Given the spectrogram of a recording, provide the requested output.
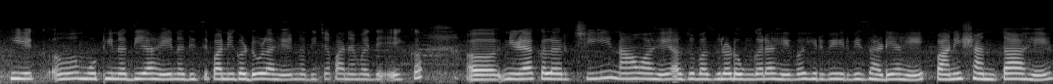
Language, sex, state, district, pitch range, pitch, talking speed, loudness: Marathi, female, Maharashtra, Nagpur, 240-255 Hz, 250 Hz, 165 wpm, -17 LUFS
